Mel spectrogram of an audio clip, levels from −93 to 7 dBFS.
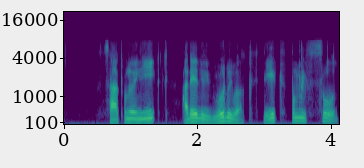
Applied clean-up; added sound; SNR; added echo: neural diffusion model UNIVERSE++.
